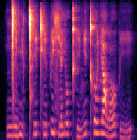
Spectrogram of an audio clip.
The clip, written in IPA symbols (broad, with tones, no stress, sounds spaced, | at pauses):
ŋ͡ǀ i˨˩˦ nʲ o˨˩˦ ǀʰ i˧˥˧ cʰ i˧˥ p i˥˨ sʲ a˧˥ j o˧˥˧ kʰ i˨ ʎ i˥ kʰ o˥ ʎ a˥˨ lˠ o˧˥˧ p i˨˩˦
